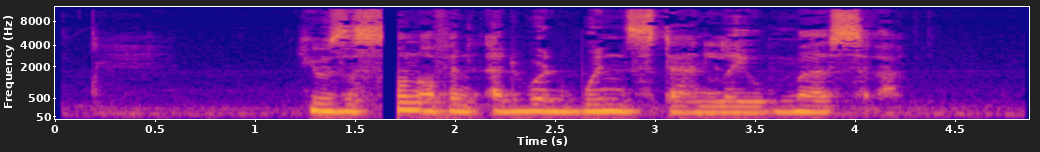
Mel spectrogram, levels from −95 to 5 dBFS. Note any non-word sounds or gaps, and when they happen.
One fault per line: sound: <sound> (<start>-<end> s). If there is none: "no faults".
sound: dropout (1.6-1.7 s)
